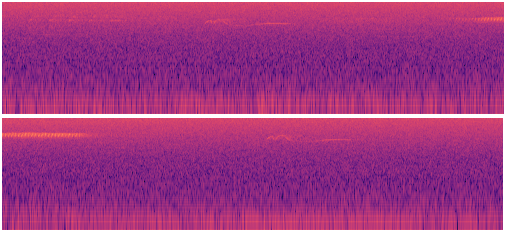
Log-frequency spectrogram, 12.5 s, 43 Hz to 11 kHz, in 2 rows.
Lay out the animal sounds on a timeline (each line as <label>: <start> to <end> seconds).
Ovenbird (Seiurus aurocapilla): 0.0 to 1.5 seconds
Eastern Wood-Pewee (Contopus virens): 2.3 to 3.6 seconds
Pine Warbler (Setophaga pinus): 5.7 to 7.4 seconds
Eastern Wood-Pewee (Contopus virens): 9.4 to 10.7 seconds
